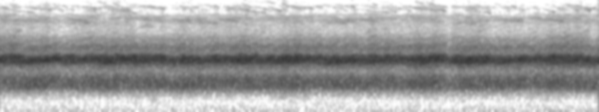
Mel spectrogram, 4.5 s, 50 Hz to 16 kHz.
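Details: Chorusing frogs at a pasture pond, Zoom 6 recording: a short stretch of constant, buzzy high trilling from many callers at once, layered in two pitch bands and never pausing.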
